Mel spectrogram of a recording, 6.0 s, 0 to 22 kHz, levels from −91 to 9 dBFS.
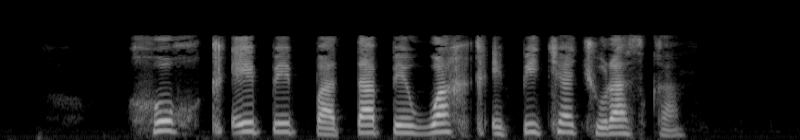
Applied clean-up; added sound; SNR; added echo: none; none; none; none.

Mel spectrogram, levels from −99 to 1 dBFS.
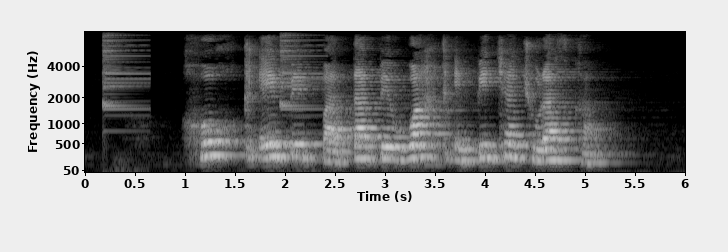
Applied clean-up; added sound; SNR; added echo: none; Gong; 16 dB; reverberation time 1.1 s.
